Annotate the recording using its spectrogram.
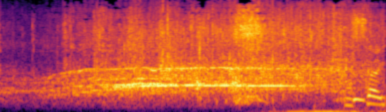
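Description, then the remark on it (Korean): An audience claps steadily for about three seconds to greet a guest on the radio show 오태훈의 시사본부, a dense, even patter of hands that swells slightly in the middle. A faint sustained vocal tone rides underneath, and a voice briefly emerges at the end. “네, 박수 속에서 인사를 드리게 됐습니다.”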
